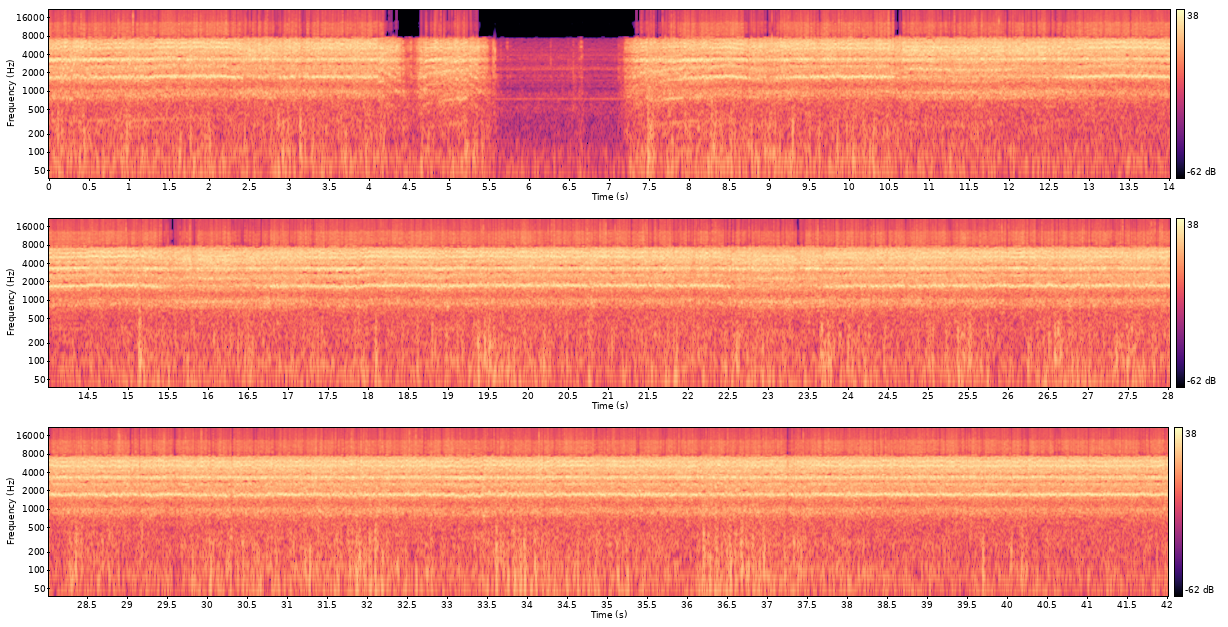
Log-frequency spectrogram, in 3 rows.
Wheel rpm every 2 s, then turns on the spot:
210, 230, 120, 50, 210, 220, 230, 230, 220, 230, 230, 220, 230, 230, 230, 230, 230, 230, 230, 230, 230.
none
